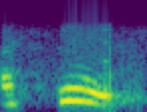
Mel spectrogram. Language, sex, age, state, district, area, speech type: Sanskrit, female, 18-30, Kerala, Malappuram, urban, conversation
